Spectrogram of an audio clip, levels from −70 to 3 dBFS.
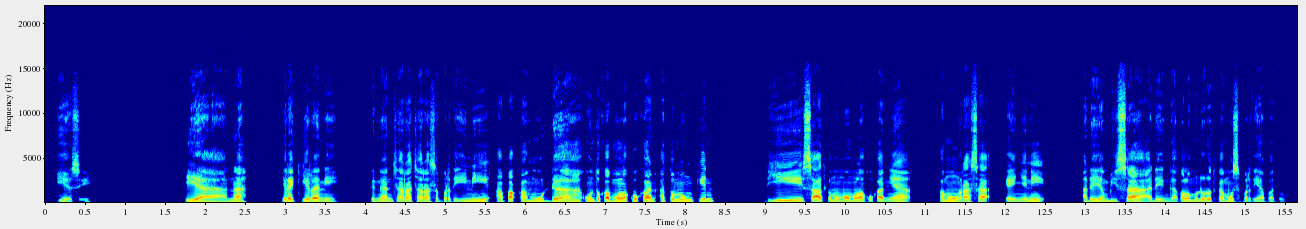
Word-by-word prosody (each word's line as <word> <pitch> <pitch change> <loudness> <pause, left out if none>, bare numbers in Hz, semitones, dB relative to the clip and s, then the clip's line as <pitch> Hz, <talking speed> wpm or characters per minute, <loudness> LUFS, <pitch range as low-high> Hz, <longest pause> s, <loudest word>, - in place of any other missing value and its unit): Iya - - -7
sih. - - -9 1.2
Iya. 90 -7 +2
Nah, 115 +2 0 0.4
kira-kira 125 -4 +3
nih, 100 -7 -6 0.4
dengan 110 -2 -3
cara-cara 105 -1 +1
seperti 100 0 -5
ini 140 - -3
apakah 125 -1 +2
mudah 125 - +1
untuk 130 +4 +1
kamu 150 +2 +7
lakukan? 185 +6 +2
Atau 165 +4 -3
mungkin 185 +5 -2 0.6
di 140 +1 -1
saat 135 0 +5
kamu 140 0 -2
mau 135 - +3
melakukannya, 130 +5 +1 0.3
kamu 160 - -1 0.2
ngerasa 115 0 +2 0.2
kayaknya 110 +6 -4
nih 170 +2 -2 0.5
ada 100 - -2
yang 100 -1 -2
bisa 145 +11 +3
ada 95 - -4
yang 90 - -11
enggak. 85 - -8
Kalau 100 +1 +1
menurut 110 0 0
kamu 110 +10 -1
seperti 95 - -5
apa 85 - -8
tuh? - - -27
125 Hz, 145 wpm, -24 LUFS, 105-145 Hz, 1.2 s, kamu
